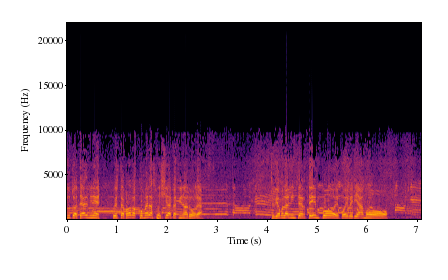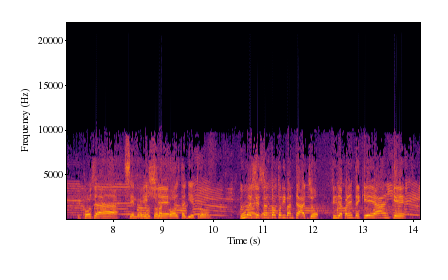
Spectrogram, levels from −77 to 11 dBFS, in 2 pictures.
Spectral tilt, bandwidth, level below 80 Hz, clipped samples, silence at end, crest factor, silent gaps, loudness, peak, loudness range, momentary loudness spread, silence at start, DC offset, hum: -3 dB/octave; 10.5 kHz; -38 dBFS; under 0.1%; 0 s; 12 dB; none; -11 LUFS; 0 dBFS; 2 LU; 10 LU; 0 s; under 0.1%; none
